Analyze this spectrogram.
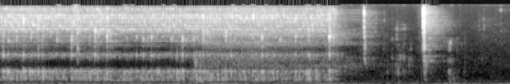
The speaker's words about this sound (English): I'm going to sip my juice.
